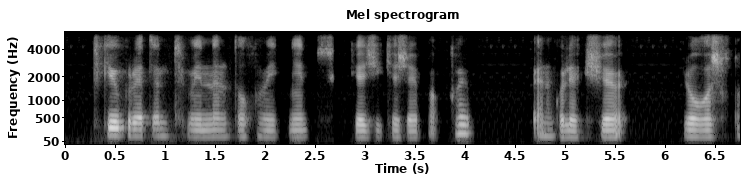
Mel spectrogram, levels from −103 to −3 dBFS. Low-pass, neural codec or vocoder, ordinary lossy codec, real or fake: 5.4 kHz; codec, 16 kHz, 0.9 kbps, LongCat-Audio-Codec; none; fake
